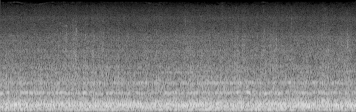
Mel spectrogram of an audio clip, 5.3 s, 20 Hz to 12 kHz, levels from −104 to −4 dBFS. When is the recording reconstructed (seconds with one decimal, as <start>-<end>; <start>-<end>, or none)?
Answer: 1.7-2.1; 3.7-5.3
